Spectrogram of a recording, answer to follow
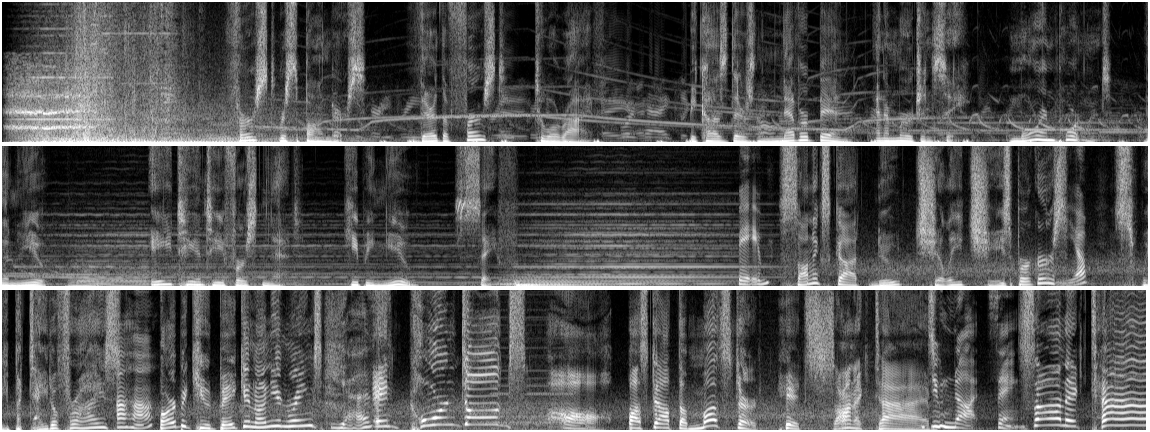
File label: commercial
